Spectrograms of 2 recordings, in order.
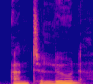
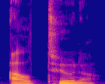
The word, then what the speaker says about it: Altoona: Antaluna. Altoona. Oh, I said it wrong.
